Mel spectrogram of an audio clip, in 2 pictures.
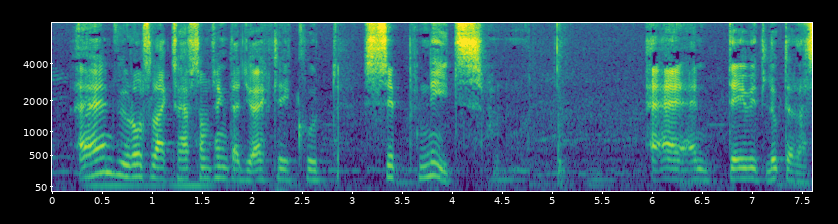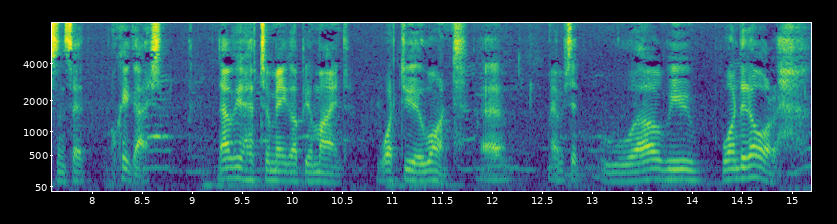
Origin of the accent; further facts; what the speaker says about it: Denmark; English is a second language; now in France; Copenhagen, well, I'm originally from Denmark, so it's kind of a natural place to make sure that we would get it in.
